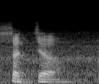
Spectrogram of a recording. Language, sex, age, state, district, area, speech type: Punjabi, male, 18-30, Punjab, Mohali, rural, read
